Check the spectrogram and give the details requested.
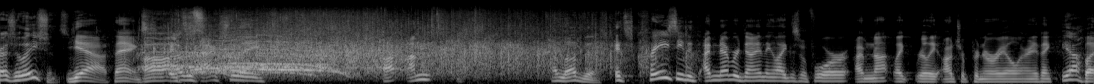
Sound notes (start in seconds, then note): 1.3 cheers and applause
